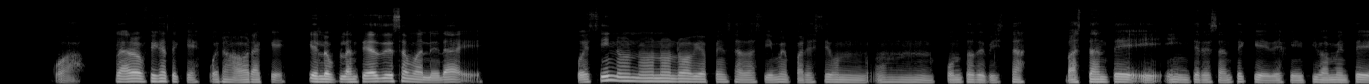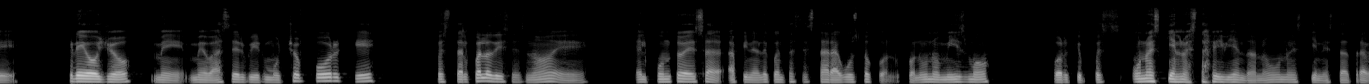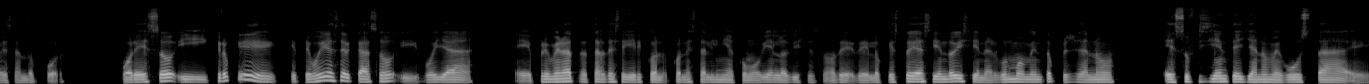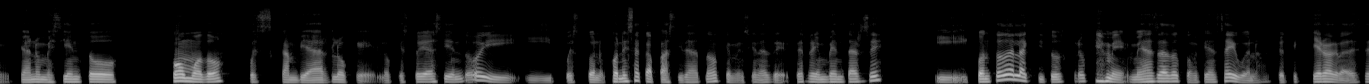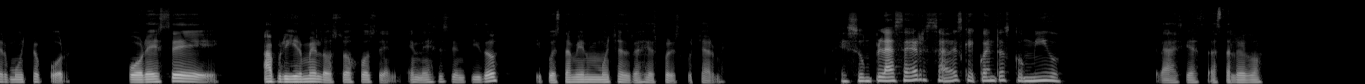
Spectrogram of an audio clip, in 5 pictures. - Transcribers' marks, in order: tapping; laughing while speaking: "lo está"; laughing while speaking: "que me"; other background noise
- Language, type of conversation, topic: Spanish, advice, ¿Cómo puedo saber si mi vida tiene un propósito significativo?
